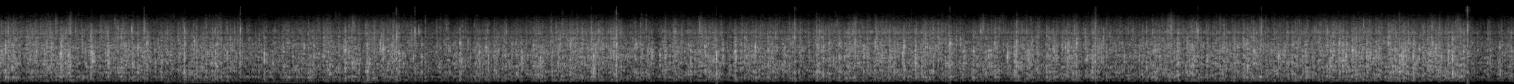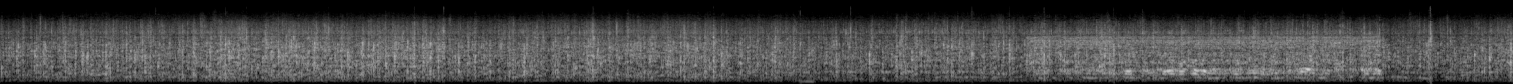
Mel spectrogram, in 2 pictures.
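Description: Steady rain falling, an even, unbroken hiss. A brief pitched sound sits over it near the end.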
